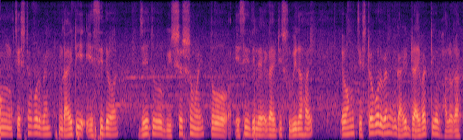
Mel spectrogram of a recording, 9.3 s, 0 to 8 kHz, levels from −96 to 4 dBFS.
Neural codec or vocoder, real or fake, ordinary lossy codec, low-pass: none; real; none; none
